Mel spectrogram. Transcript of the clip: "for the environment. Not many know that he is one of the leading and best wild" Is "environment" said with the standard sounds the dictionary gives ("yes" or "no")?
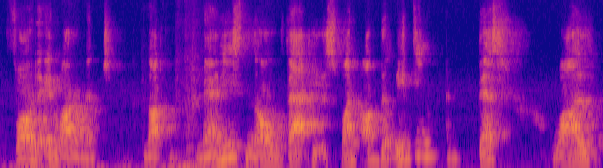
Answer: yes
